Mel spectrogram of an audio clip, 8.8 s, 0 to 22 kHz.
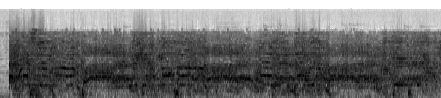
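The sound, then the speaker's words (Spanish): A huge crowd in Tahrir Square roars in jubilation during the 2011 Arab revolution protests after the president's resignation, a dense, continuous wall of cheering, shouting and chanting voices that stays loud and steady throughout, with no single voice standing out. “Las icónicas protestas de la Plaza Tahrir consiguieron que dimitiera y el mundo fue testigo de la explosión de júbilo que se vivió en esa conocida plaza.”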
